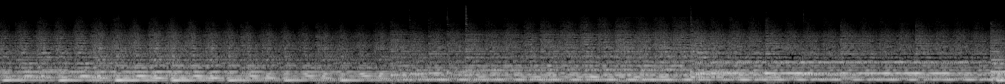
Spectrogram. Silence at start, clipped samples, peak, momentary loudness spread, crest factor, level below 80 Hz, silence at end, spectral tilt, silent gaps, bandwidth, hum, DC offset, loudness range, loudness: 0 s; under 0.1%; -8 dBFS; 4 LU; 14 dB; -60 dBFS; 0 s; -7.5 dB/octave; none; 10 kHz; none; under 0.1%; 2 LU; -22 LUFS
